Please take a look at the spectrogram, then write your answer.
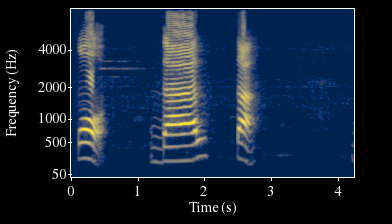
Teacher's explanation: জিহ্বার আগা সামনের উপরের দুই দাঁতের গোড়ার সঙ্গে লাগিয়ে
